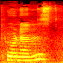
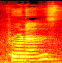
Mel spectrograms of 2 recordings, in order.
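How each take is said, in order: The two takes are said the same way.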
